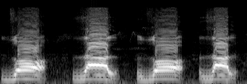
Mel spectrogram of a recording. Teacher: যদিও এই দুইয়ের মাখরাজ একই, কিন্তু এর পার্থক্য কি, জ পুর করবেন, জাল বারিক করবেন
